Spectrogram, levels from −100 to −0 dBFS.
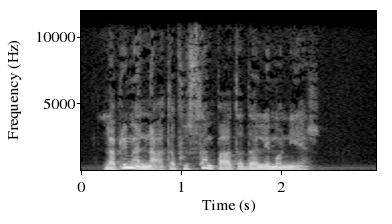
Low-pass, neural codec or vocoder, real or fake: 10.8 kHz; none; real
